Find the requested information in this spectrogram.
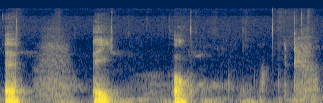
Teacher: इनके उच्चारण में मुख आधे से थोड़ा अधिक खुलता है, यानी विवृत से तो कम खुलता है लेकिन आधे से थोड़ा ज़्यादा, यानी मान लीजिए 70-75% मुख खुलता है, तथा जिह्वा मुख के मध्य से थोड़ी नीचे स्थित रहती है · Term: अर्धविवृत स्वर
